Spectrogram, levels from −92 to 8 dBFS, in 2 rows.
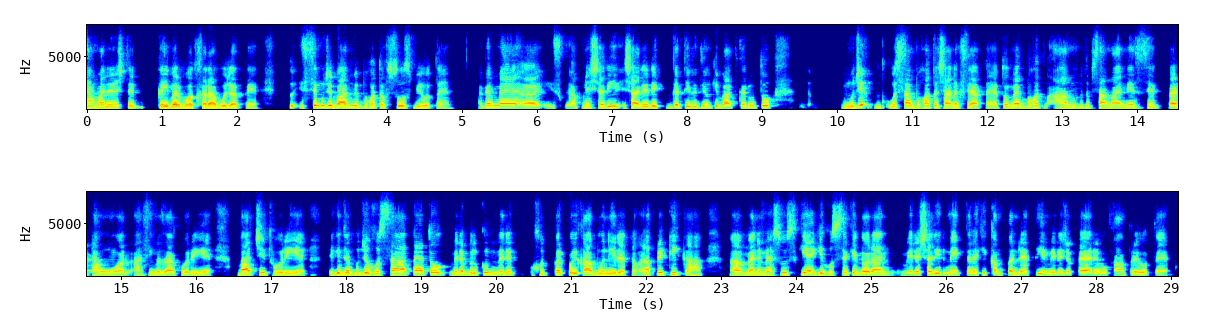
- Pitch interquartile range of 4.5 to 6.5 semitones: No, narrow, 2.5 semitones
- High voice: No, medium, 170 Hz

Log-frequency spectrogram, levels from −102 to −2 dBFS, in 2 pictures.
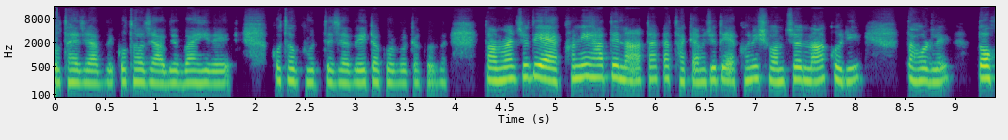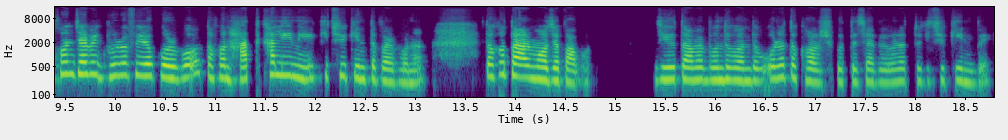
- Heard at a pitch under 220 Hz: No, high, 230 Hz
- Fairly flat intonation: No, average, 3.6 semitones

